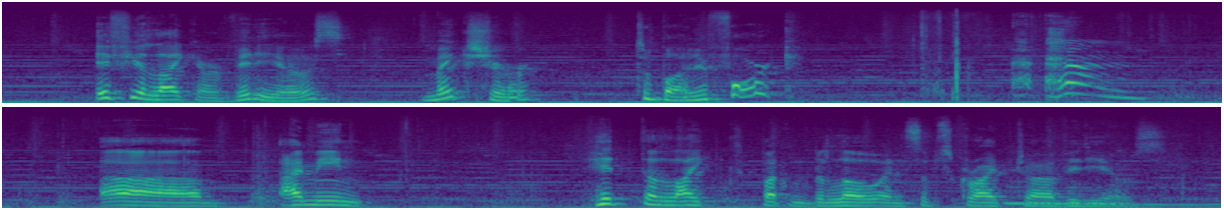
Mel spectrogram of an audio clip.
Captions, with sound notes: If you like our videos, make sure to buy a fork. (Throat clearing) Ummm... I mean, Hit the like button below and subscribe to our videos.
